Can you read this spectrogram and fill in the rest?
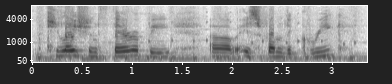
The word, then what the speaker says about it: chelation: But the reason is that chelation is spelled C-H-E-L-A-T-I-O-N. So the C-H is very seldom. Can you think of any words that have a C-H that are pronounced with a K? – No.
